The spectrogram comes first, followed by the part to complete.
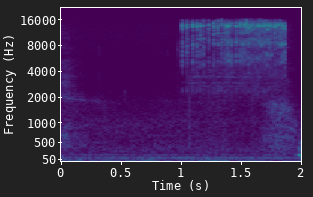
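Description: Spinning reel under load from a hooked perch, giving a fine, high mechanical ratcheting buzz that starts about a second in.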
